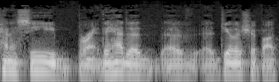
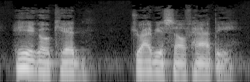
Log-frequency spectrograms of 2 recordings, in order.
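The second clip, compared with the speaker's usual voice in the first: put-on Boston accent; 2 semitones higher than usual. Retelling the line he pitched for a commercial, handing something to a kid, in a boston accent. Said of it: "in the Boston accent".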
